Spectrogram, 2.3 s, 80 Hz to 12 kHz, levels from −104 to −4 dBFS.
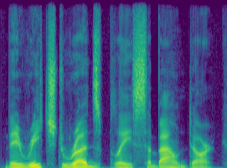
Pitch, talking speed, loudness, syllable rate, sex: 100 Hz, 160 wpm, -17 LUFS, 4.3 syllables/s, male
